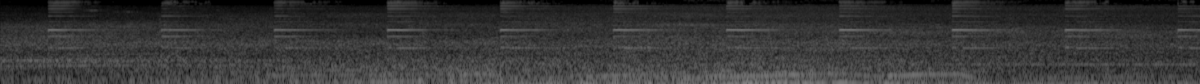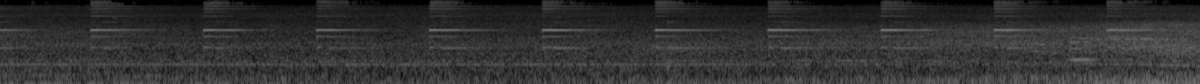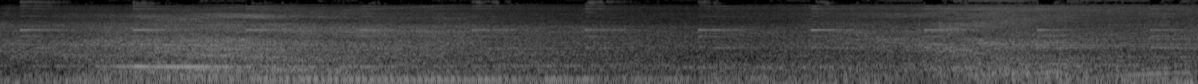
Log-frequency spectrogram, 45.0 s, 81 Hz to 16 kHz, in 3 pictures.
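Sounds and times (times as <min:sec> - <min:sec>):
railway crossing bell dinging: 0:00.0 - 0:44.9
road vehicle approaching: 0:00.0 - 0:44.9.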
